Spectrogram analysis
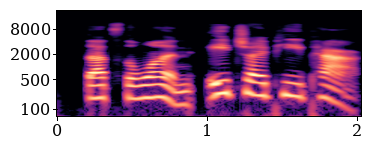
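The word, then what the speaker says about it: HIPAA: HIPPA. Remember that long a sound at the end?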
